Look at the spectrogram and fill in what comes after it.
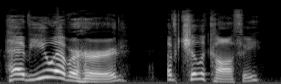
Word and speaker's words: Chillicothe: And we go in Chicopee, Ohio. Is that the pronunciation? – No, sir. It's Chillicothe.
